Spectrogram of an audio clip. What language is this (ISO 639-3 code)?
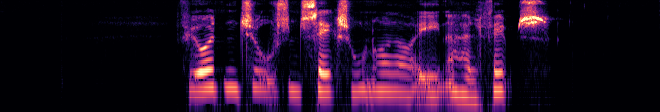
dan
